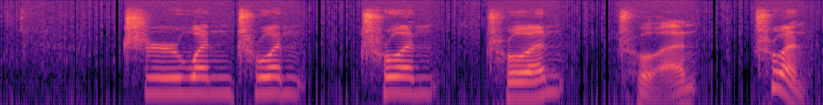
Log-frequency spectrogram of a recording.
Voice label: "chun", Chinese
